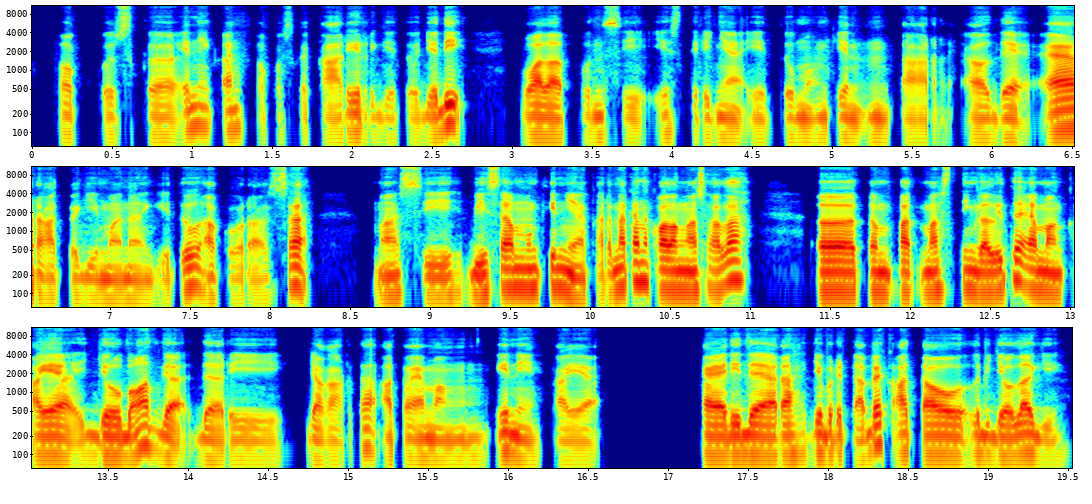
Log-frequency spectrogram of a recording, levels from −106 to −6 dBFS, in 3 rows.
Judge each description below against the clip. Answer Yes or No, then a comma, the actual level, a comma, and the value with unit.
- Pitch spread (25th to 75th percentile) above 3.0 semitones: Yes, average, 3.7 semitones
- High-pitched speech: No, low, 100 Hz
